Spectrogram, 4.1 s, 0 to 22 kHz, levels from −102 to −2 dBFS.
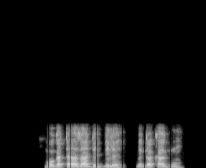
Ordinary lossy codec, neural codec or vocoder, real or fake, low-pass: Opus, 16 kbps; none; real; 5.4 kHz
